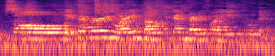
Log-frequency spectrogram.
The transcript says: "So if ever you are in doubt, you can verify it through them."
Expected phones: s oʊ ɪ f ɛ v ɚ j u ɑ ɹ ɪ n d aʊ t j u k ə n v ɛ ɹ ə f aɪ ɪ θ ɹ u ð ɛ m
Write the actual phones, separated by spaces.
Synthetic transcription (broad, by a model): s oʊ ɪ f ɛ v ɚ j u ɑ ɹ ɪ n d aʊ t j u k ə n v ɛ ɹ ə f aɪ ɪ t ɹ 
